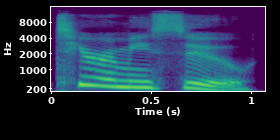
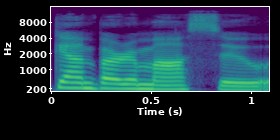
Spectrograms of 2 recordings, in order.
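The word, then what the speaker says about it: 頑張ります: here for 12 years what would it be genbari masu tiramisu Francesca laughs not tiramisu it's pronounced gambaramasu and it means trying your hardest to achieve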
